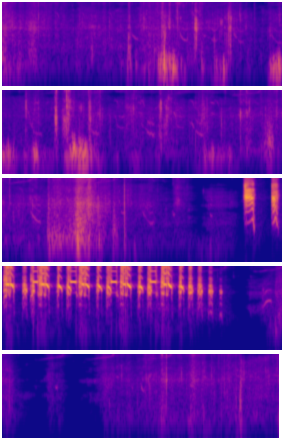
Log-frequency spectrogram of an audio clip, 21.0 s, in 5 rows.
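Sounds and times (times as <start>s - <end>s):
bird harsh repeated calls: 12.0s - 16.8s.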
